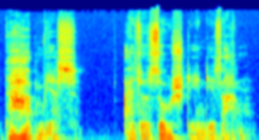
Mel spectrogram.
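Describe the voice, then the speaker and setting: Give me a man voicing a jittery official who stumbles over his words, husky. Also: rumbling low, very animated, moderate pace, heavily acted. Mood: muttering. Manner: stammering, pleading, rambling. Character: nervous, fawning male official, anxious and flustered. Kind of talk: audiobook character reading.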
